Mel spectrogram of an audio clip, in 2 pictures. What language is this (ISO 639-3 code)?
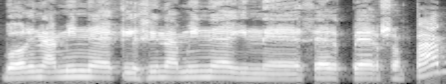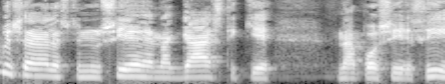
ell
